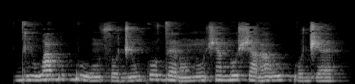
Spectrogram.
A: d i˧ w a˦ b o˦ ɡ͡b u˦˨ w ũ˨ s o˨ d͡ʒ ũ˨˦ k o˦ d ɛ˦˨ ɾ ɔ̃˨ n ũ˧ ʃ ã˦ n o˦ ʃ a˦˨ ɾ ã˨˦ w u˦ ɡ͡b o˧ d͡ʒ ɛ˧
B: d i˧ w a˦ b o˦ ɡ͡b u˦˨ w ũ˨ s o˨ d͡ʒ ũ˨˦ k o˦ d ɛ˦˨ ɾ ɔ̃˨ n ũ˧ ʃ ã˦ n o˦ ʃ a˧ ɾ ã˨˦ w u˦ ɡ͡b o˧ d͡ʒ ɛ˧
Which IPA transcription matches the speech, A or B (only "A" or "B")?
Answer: A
